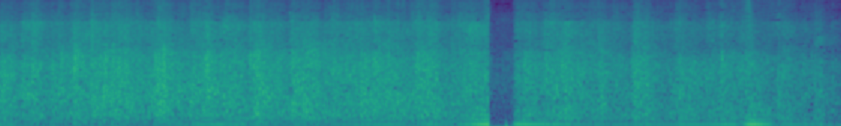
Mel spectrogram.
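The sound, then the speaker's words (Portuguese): A church audience applauds in a steady, dense wash of clapping that holds level throughout, broken by a brief dip midway. “Dá uma salva de palmas aí”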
